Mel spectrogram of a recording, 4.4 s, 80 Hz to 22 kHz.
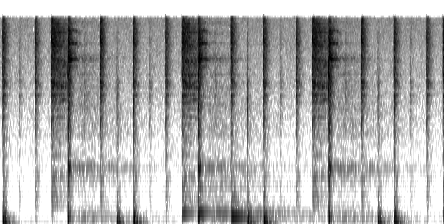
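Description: Yamaha PSR-E253 keyboard's built-in 16-beat drum rhythm pattern starting suddenly and running at tempo 92: a steady drum-machine groove of kick, snare and hi-hat hits.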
